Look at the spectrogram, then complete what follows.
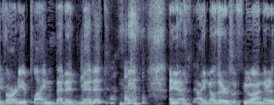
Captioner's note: laughing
